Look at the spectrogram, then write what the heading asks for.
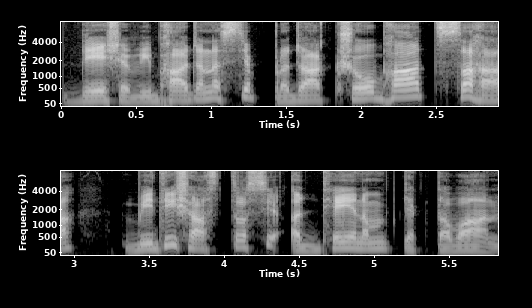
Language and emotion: Sanskrit, neutral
